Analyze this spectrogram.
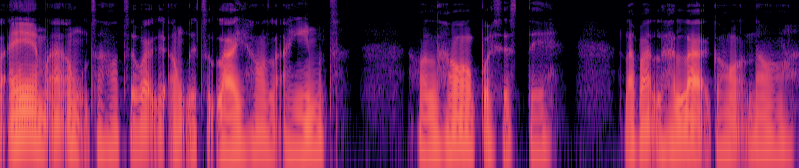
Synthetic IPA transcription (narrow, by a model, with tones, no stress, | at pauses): la˨ʔẽː˦˧mã̰˧ʔã̰˧ʔũ˧˨t͡sa˧ɦõ˧t͡sa˧ba̰˦ʔɡe˧ʔõ̰˧˨ɡi˦˧t͡sa˧ʔla˧jɦõ˧la̰˨ʔə̃˧˨˦ma˦t͡sḁ | hõ˧la˧ɦõ˧pwe˨se˧st̪e˨ | la˨ba˦ʔla˨ɦa˧la˦˧˨ʔkõ˧ɦõ̰˧ʔnɔ̃˧˨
